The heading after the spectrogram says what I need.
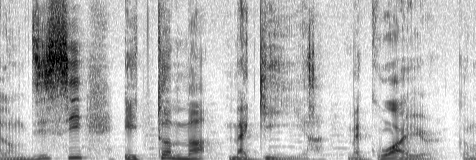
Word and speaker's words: Maguire: Maguire, comme on devrait le prononcer, comme la rue là, à Québec. Mais à Québec, on dit Maguire.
